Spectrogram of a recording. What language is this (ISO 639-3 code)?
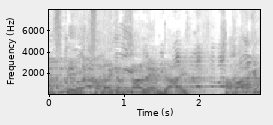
heb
